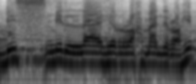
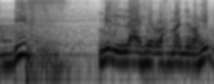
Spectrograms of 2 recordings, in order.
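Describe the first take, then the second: First: The word 'ism' is said with an s sound. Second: The word 'ism' is said with a th sound. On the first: In the name of God, the Merciful. The speaker calls it right. "Dengan nama Allah" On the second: With the sin of God, the Merciful. The speaker calls it wrong. "Dengan dosa Allah"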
